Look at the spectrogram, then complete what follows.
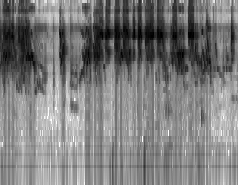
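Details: Playing budgies chatter in bright, twittering bursts, falling silent for a moment after one second before resuming a busy, scratchy warble of overlapping chirps.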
